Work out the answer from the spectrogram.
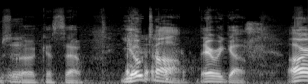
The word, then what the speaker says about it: Yotam: And also, I'm going to call you from now on Yotam. Am I saying it right now? Yeah. How did you call me before? Yodum. Yodum. It's the same.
